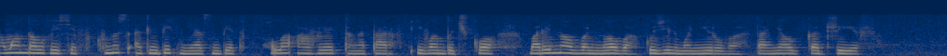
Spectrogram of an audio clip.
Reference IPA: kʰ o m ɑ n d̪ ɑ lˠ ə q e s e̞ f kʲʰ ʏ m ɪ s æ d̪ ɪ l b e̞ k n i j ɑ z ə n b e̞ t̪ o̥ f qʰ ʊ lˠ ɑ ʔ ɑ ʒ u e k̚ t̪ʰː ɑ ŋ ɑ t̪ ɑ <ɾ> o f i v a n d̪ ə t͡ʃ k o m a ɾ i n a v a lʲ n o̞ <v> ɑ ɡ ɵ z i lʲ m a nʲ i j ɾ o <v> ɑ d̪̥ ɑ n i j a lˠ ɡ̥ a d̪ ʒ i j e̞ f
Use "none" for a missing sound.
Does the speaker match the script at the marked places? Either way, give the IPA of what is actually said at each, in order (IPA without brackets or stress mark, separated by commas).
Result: ɾ, v, v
